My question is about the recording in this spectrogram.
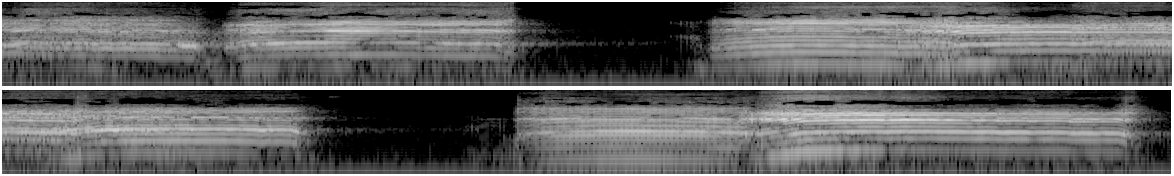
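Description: Sheep bleating: a run of wavering calls in three bursts with short pauses between them. The middle burst is one long bleat lasting about three seconds.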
